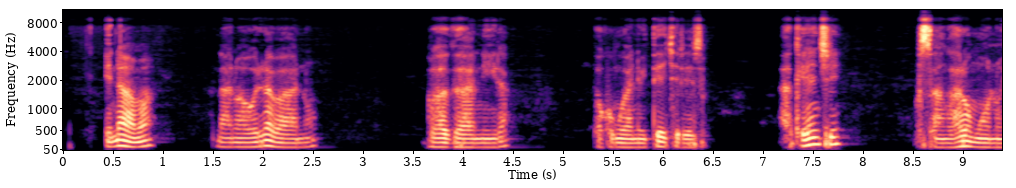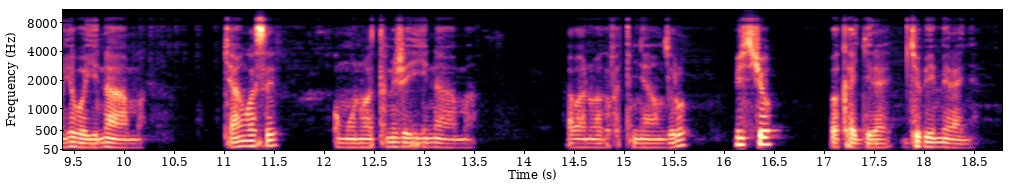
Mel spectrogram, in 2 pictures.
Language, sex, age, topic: Kinyarwanda, male, 18-24, health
